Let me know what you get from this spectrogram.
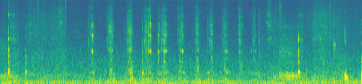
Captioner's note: scratching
